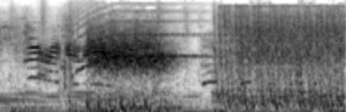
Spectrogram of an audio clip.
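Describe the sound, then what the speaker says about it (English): A rapid volley of laser bolts fired in the fighting game Skullgirls, a dense burst of sharp crackling shots over a bright hissing sweep, loud and close, with game music and effects around it. "It unleashes a volley of laser bolts"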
